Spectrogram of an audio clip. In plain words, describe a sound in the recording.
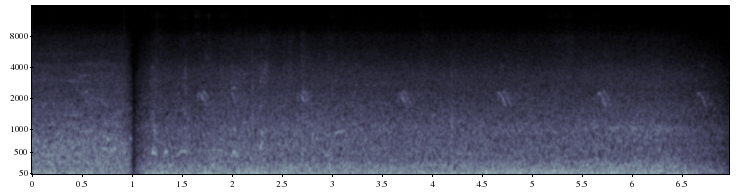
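Road traffic rumbles outdoors.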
